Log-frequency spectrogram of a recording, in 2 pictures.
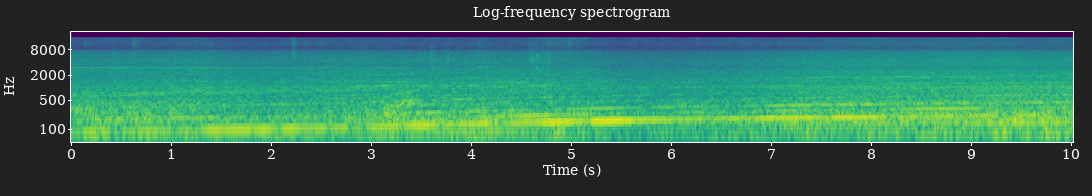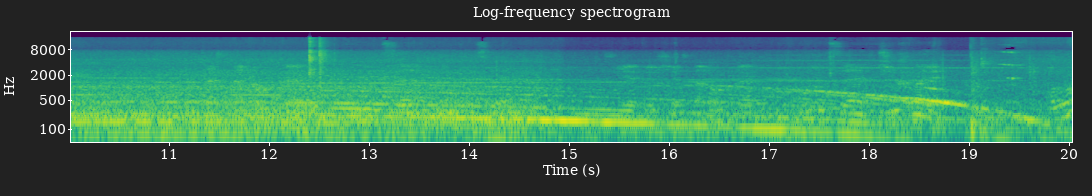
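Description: A vehicle's engine hums from inside, rising in pitch as it speeds up and falling as it slows.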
